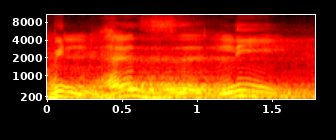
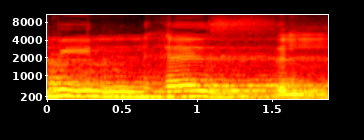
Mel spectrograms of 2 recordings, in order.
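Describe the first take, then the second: First: The final l is followed by an i vowel. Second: The word ends on a bare l sound. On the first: The speaker calls it wrong. "tidak dibaca dengan harokatnya" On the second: The speaker calls it right. "yang tampak hanya sifatnya saja"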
